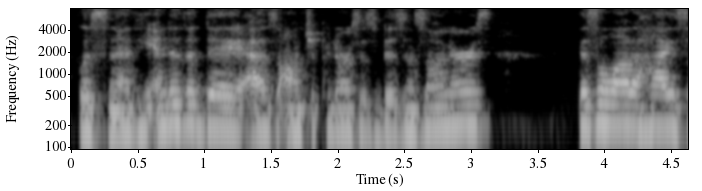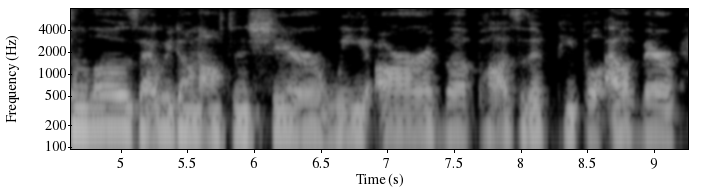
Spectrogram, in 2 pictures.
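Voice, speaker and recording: A woman from New York hosting an online interview show, energetic, enthusiastic and quick to laugh, heard over a video call. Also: low voice. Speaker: talk show host.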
